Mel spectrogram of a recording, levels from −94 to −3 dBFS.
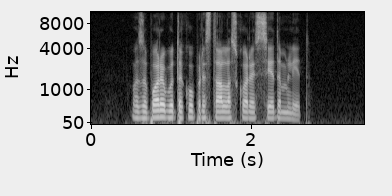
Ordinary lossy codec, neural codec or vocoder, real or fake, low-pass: none; none; real; none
